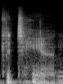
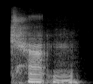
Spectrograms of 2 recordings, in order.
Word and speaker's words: Catan: But it's kind of like Catan, if you've ever played that, or Catan, however you pronounce it. Pecan, Catan, Catan. As long as it's not Caton, you replace this, anyhow.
